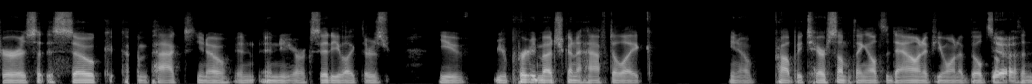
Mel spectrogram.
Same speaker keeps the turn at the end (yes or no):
no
